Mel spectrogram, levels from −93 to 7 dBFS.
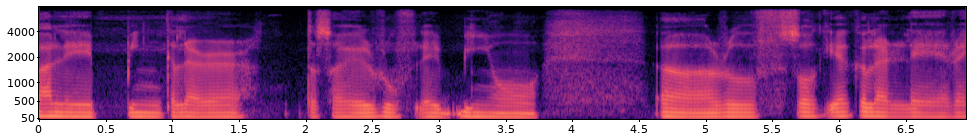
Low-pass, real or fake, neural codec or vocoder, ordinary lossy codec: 7.2 kHz; real; none; none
